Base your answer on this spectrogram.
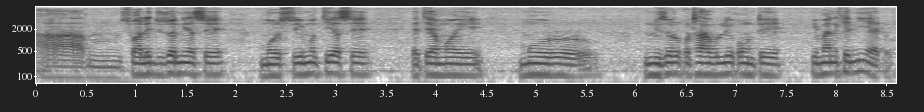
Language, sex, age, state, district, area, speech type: Assamese, male, 45-60, Assam, Nalbari, rural, spontaneous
